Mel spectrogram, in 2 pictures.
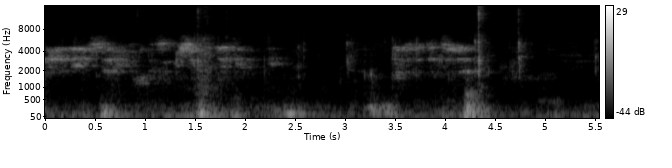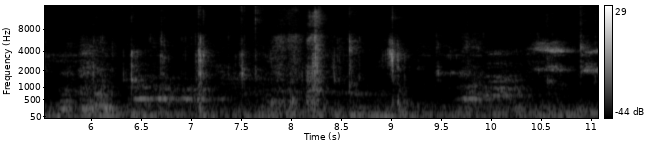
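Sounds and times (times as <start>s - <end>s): person chewing with mouth smacks: 2.2s - 11.0s.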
